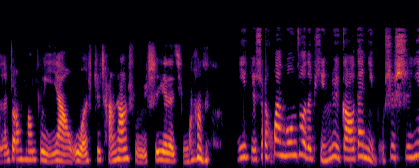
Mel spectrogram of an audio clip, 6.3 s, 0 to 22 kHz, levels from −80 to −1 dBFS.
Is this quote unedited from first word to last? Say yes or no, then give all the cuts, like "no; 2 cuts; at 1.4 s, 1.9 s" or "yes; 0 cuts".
yes; 0 cuts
